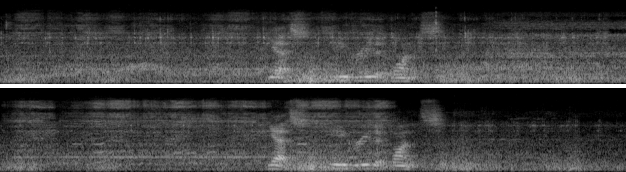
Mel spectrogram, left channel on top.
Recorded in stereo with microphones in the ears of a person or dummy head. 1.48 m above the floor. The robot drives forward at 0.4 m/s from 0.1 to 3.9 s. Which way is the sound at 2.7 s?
35° right (ahead or behind).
